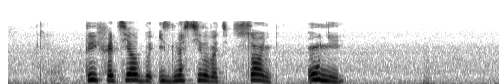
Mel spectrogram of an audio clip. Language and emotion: Russian, angry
